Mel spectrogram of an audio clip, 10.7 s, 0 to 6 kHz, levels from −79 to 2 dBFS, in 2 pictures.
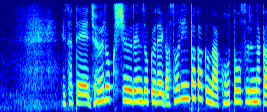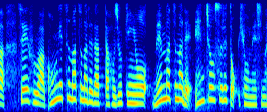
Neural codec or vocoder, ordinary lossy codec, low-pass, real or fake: codec, 16 kHz, 2 kbps, X-Codec, WavLM features, trained on Multilingual LibriSpeech; none; 5.4 kHz; fake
